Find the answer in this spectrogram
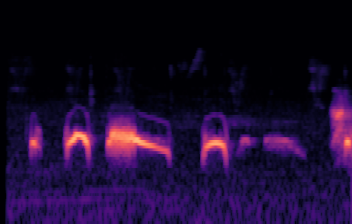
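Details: Spotted dove in the 'thổ đồng' voice style, with urging, cooing and calling phrases used to stir decoy birds. Short hooked coos alternate with a long, loud, falling coo, then soft murmured notes. Quiet background.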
